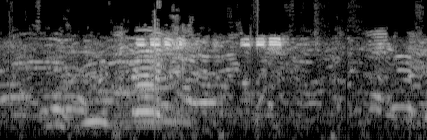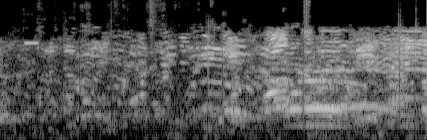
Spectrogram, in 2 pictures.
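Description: A crowd of players and spectators shouts and cheers outdoors.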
